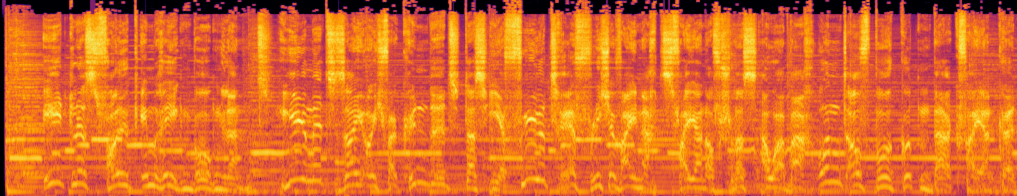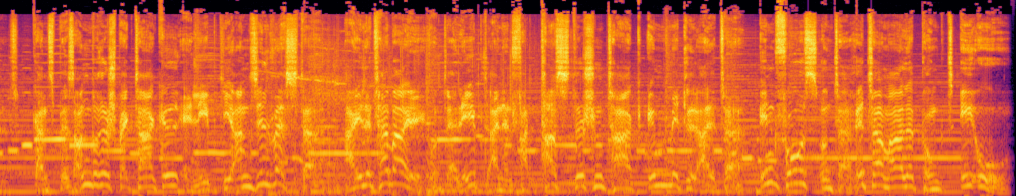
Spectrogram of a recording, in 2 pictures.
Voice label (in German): Spot Musik; deutscher Werbesprecher; Rittermahle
